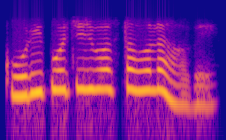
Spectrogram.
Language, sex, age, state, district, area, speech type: Bengali, female, 18-30, West Bengal, Darjeeling, urban, conversation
